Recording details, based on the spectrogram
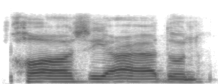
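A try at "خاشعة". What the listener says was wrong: শিআতুন, এরকম হলে তো সবগুলো লম্বা হয়ে গেল। লম্বা কোথায় আছে? এখানে শুধু খাশিআতুন।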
